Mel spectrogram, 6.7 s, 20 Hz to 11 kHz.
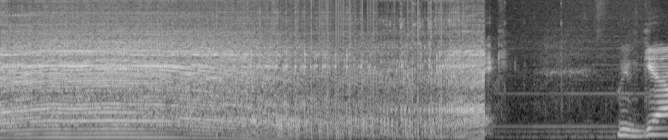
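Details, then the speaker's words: $10 Craftsman two-stroke leaf blower (the seller says wrong fuel was used, air filter missing), cold start with choke on and bulb primed, fires and runs high, then sags and dies within seconds; lean low-speed mixture, low screw needs opening about a quarter turn. "love we need to adjust the low because it is he's dying the right one"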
